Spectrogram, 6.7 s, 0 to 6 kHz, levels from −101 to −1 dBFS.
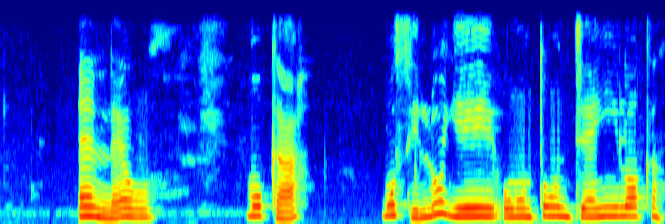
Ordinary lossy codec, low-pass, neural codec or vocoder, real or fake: none; 5.4 kHz; none; real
